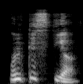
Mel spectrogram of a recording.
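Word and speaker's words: অন্তঃস্থ: মানে এটা কি হবে বিন্দুর বিন্দরটাকে আমরা বলি অন্তস্থীয় এটা কি অন্তস্থীয় হবে না এটা হবে কি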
